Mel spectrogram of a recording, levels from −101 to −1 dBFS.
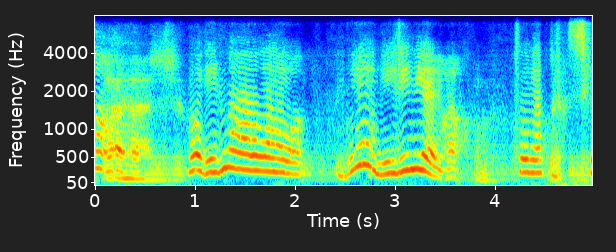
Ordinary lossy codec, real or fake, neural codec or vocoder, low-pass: Opus, 24 kbps; fake; codec, 16 kHz, 0.5 kbps, FreqCodec, smaller model; 7.2 kHz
